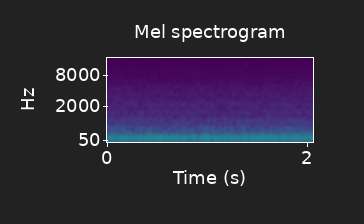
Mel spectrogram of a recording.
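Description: A steady low hum with no other event.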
